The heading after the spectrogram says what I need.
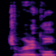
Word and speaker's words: juridical: Juridical means within the legal sense.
